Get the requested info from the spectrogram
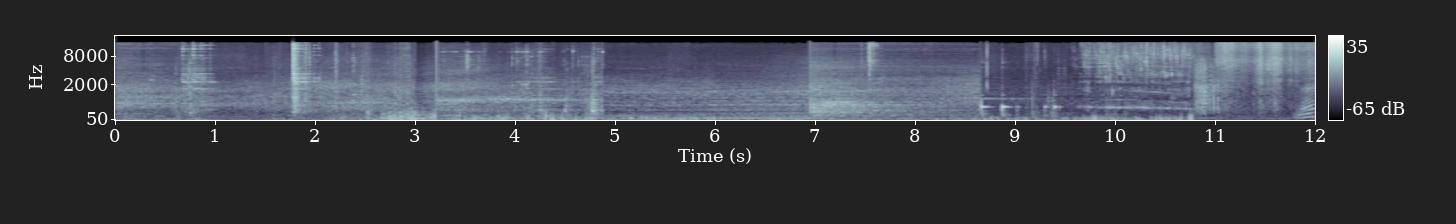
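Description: Camp gear being handled at a truck's tailgate while a camp stove is set out: a few sharp clicks and knocks over a low rumbling noise.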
